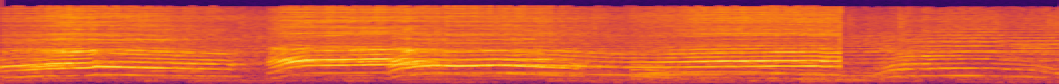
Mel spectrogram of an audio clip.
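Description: A cat yowls loudly, several drawn-out wailing cries that bend up and down in pitch, following one another with barely a pause.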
